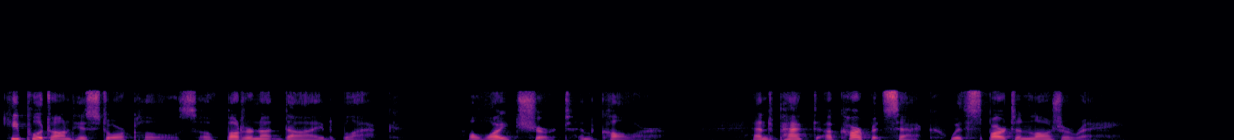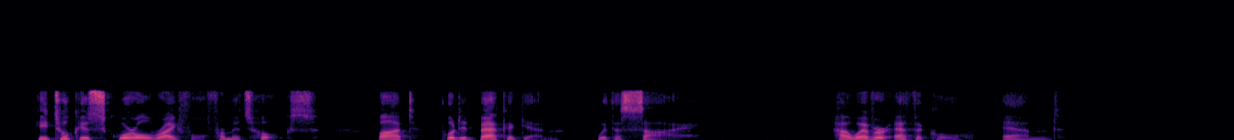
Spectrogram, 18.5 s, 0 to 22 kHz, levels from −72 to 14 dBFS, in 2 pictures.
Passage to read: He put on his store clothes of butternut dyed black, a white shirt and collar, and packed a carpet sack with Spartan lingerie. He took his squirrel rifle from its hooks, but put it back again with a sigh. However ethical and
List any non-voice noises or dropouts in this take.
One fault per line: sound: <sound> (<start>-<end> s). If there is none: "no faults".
no faults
